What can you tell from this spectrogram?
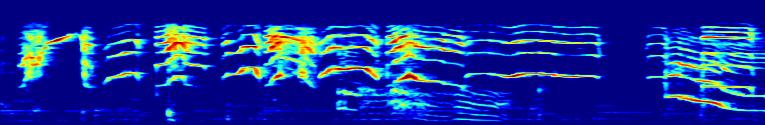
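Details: Buddy, a Border Terrier, howling indoors: short high whining and yodelling notes that rise and fall, broken into bursts with brief gaps, some voices or higher tones mixed in.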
